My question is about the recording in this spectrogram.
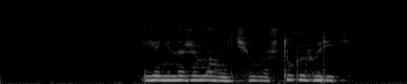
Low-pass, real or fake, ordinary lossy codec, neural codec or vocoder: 5.4 kHz; real; none; none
